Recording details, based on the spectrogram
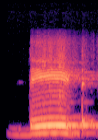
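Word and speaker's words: debt: गेट इन टू डेट इसको क्या पढ़ेंगे डेट याद रखिएगा बी इज a silent letter where did य फाइंड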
